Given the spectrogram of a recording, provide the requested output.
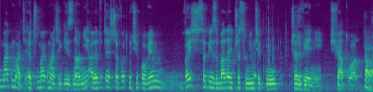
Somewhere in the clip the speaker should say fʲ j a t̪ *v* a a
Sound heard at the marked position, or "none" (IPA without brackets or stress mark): w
